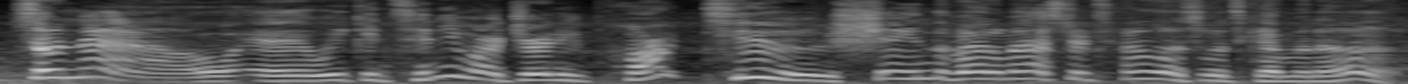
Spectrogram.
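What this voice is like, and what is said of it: Announcer-style radio voice. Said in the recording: “There's my radio voice again”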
